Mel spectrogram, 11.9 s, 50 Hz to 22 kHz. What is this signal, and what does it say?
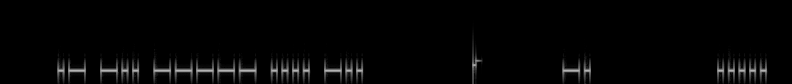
Morse code, heard as a keyed tone, about 15 wpm, spaced as for 10 wpm, 700 Hz. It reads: AD0HD N5
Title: USA Call Signs - 8x Character Spacing - 15wpm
